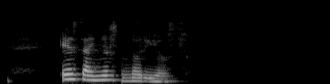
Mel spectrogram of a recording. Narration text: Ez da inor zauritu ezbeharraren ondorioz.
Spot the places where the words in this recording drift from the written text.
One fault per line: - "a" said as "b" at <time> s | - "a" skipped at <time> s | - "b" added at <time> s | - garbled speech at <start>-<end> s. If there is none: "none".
- "zauritu ezbeharraren" skipped at 1.1 s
